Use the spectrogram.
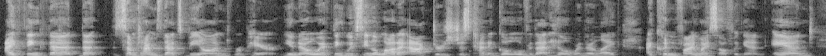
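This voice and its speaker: A young adult woman with a slightly raspy voice, speaking candidly in an interview, animated and laughing often as she acts out what people said. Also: fairly quick, few pauses. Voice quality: slightly raspy, low-set voice. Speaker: actress and comedian, interview guest.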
